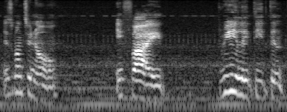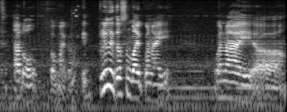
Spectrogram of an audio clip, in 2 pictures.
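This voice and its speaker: A woman's voice: fairly low pitch, expressive, unhurried, fairly bright tone, a little hiss or hum. A woman streamer giving casual gameplay commentary in a rambling, self-deprecating way. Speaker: gaming streamer. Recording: slightly distant mic, faint music behind.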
